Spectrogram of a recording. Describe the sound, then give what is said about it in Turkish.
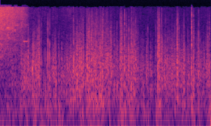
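Strong storm wind in harsh weather, with a boat about to sink, roars continuously, buffeting the microphone with a dense, rumbling gusty noise that never lets up, with no voices. “Arkadaşlar hava çok sertledi. Şu anda asil batmak üzere.”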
